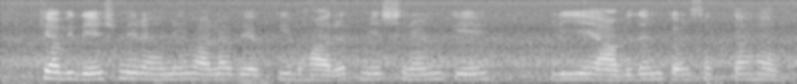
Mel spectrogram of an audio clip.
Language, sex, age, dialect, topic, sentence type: Hindi, female, 31-35, Marwari Dhudhari, banking, question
